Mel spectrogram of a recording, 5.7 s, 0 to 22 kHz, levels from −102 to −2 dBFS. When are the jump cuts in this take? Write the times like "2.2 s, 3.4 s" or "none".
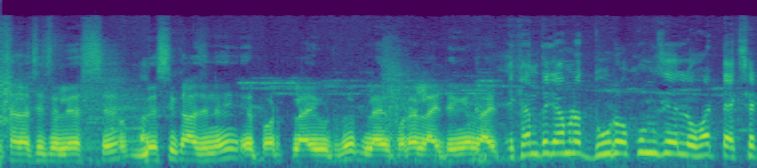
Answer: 1.0 s, 3.7 s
